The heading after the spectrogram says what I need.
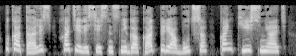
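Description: A tearful, upset mother in a storybook, speaking plaintively in a raised, high voice, as a woman reads her. The sound is dry and close to the mic. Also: lively intonation, moderate pace, no echo, natural voice. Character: sad worried mother, complaining.

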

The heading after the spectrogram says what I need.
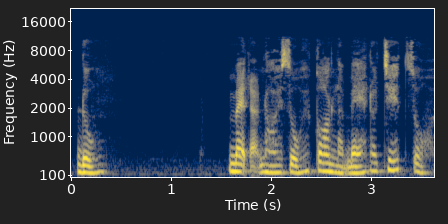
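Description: A woman's voice: moderate pace, mellow, breathy edge. A woman voicing a desperate middle-aged wife and mother who pleads and cries out. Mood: dying, pleading. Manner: pleading, shrill, frantic.

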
